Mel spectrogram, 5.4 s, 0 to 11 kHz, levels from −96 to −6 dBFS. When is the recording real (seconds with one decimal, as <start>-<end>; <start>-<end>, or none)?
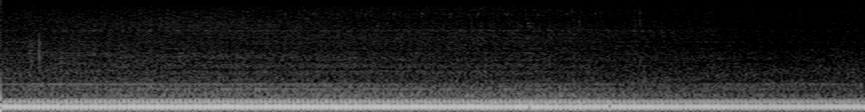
0.0-5.4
